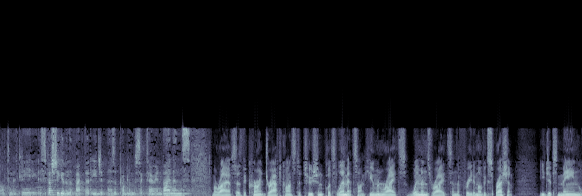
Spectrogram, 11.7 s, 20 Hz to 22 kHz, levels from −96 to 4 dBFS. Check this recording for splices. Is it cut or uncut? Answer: cut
